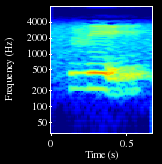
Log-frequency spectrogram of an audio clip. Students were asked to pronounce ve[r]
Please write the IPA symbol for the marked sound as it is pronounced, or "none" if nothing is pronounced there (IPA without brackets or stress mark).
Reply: r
